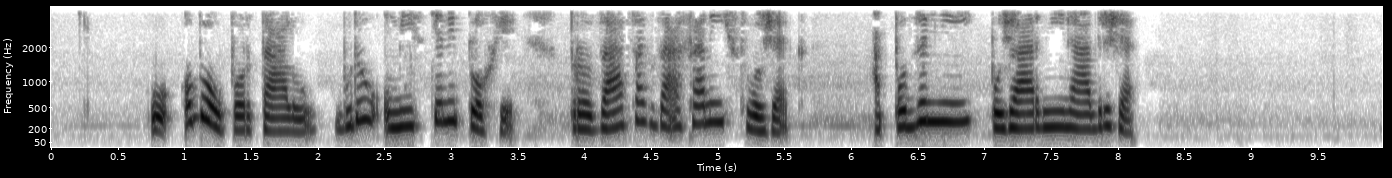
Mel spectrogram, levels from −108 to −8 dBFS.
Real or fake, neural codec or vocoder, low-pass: real; none; 3.6 kHz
